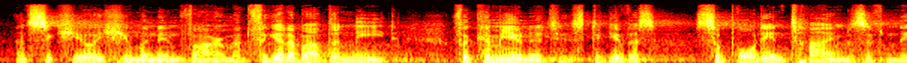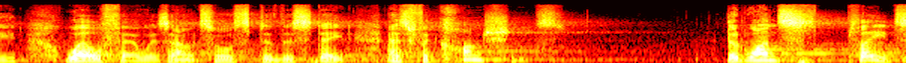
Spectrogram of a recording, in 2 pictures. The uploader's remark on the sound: 2016 Templeton Prize Ceremony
